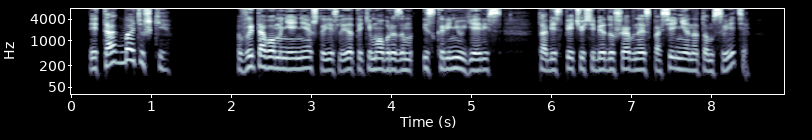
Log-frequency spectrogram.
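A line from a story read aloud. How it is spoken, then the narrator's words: Plain. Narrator (Russian): спросил Людовик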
